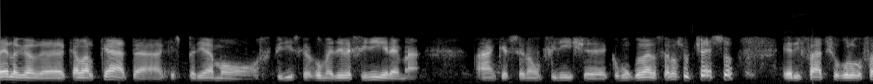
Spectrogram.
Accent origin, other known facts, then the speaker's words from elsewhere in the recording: Liguria, Italy; visto che io sono ligure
